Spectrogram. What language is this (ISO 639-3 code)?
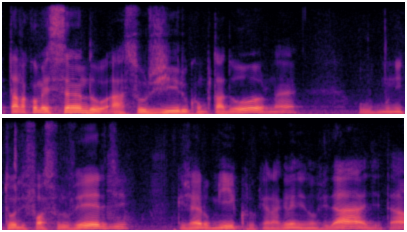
por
